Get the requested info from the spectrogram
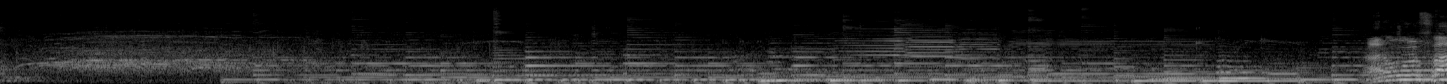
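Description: Live band playing a song's instrumental intro: strummed acoustic guitar over held bass notes, coming in about two seconds in and building up.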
